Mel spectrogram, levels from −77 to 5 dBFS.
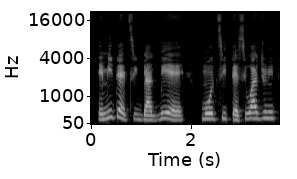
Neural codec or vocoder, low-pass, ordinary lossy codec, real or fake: vocoder, 48 kHz, 128 mel bands, Vocos; none; none; fake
